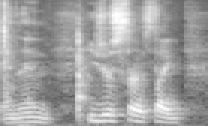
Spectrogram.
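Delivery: usual speaking voice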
